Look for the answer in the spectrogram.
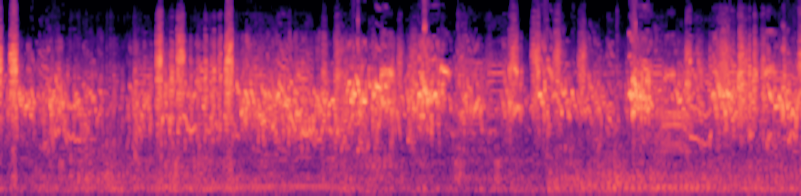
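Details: Singing male budgerigar kept as a pet, courting with a rapid, scratchy warble of mixed chirps, squeaks and clicks, steady and unbroken, with a faint low hum in the background.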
